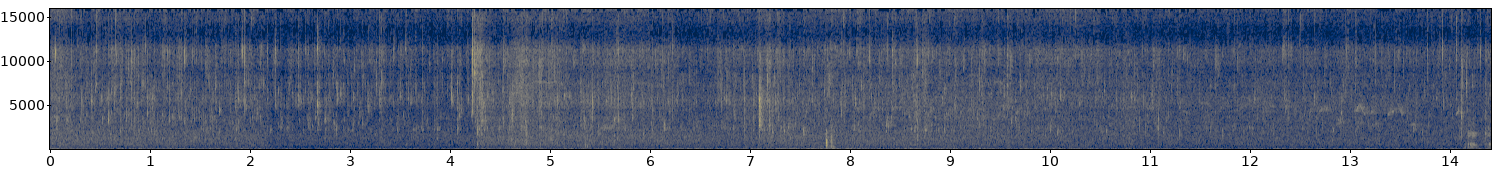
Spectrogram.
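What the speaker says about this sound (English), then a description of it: "start seeing water come through the overflow" Water from a filling cabin-supply dam spills through its overflow, making a steady, faint trickling stream with a few small splashes.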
